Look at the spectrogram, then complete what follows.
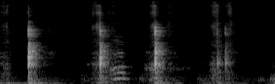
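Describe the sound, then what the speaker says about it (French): Carrots being chopped on a cutting board for soup, four distinct knife strikes in a steady rhythm, close and clear with brief silences between. "On coupe les carottes."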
